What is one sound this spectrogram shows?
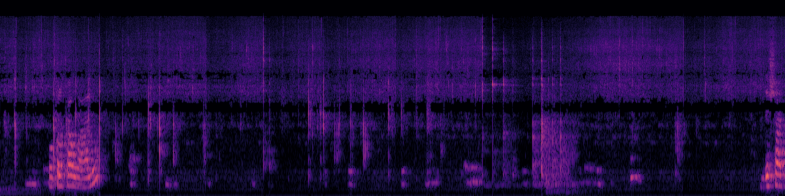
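A knife scrapes and taps against a metal pot.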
